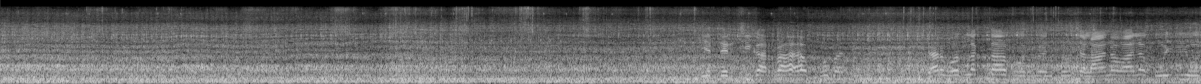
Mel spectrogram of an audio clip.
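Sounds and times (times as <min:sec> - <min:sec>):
combine harvester engine drone: 0:00.0 - 0:12.0.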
